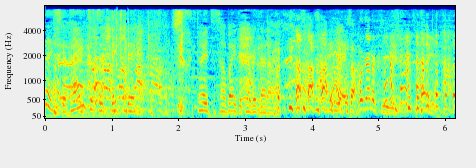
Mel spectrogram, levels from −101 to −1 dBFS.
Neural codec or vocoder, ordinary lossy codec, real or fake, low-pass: none; AAC, 32 kbps; real; 7.2 kHz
